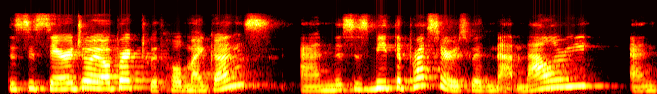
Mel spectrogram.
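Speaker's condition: No condition

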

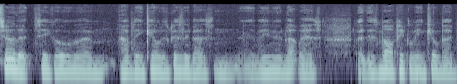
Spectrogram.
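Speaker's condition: Parkinson's; diagnosed about 4 years ago; no typical shaking, very focused walking, symptoms held off through meditation, wife Laurie does 95% of chores

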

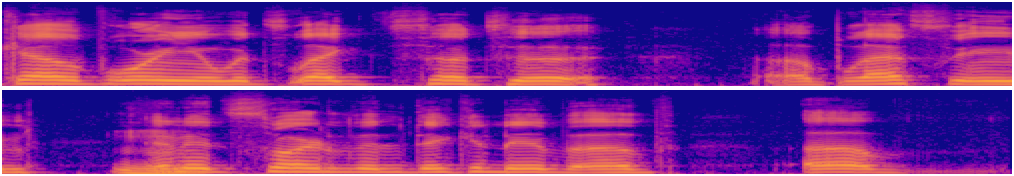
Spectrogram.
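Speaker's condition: Cerebral palsy; wheelchair user

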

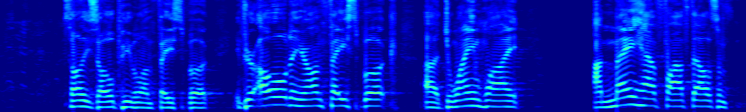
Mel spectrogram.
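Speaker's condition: Cleft lip and palate; has preached in over 50 nations

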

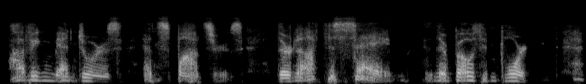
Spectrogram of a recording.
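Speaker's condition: Spasmodic dysphonia; breathy voice from Botox treatment

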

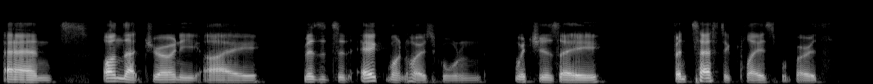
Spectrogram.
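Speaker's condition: Duchenne muscular dystrophy; genetic, progressive

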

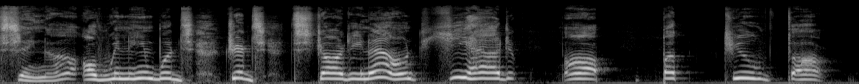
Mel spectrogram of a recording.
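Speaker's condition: Cerebral palsy; onset before three

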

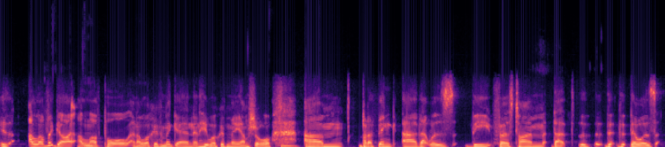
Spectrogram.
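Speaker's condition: Stutter; present by age 20 at film school, sign language used to assist stutter; repeated sounds

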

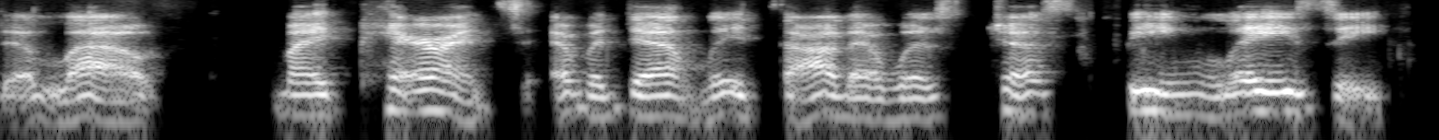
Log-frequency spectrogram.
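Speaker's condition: ALS, primary lateral sclerosis

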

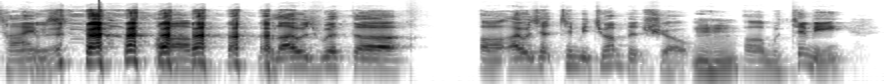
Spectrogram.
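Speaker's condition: Cleft lip and palate; congenital cleft lip and palate, cause unknown, missing muscles, dental problems, 40+ surgeries incl. multiple jaw

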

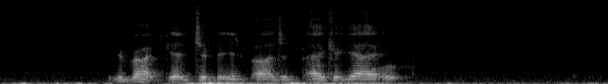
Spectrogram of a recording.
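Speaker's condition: Dystonia and cerebral palsy; hard-to-diagnose

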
